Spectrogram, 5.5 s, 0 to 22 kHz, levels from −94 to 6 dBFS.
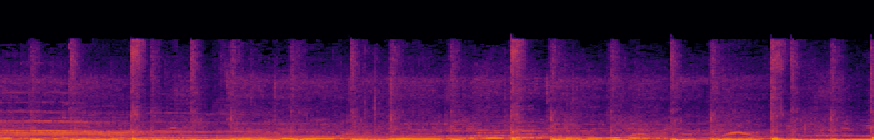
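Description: No technical faults are audible.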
